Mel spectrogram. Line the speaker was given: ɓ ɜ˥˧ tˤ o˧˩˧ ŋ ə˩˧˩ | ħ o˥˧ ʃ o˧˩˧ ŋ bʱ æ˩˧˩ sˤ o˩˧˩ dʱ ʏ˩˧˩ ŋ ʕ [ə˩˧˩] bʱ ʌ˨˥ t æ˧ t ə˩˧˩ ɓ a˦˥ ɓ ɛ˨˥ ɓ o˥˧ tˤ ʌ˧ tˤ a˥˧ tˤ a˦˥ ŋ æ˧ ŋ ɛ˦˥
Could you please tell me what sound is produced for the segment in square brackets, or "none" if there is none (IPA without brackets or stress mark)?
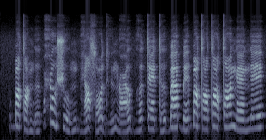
ʌ˩˧˩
